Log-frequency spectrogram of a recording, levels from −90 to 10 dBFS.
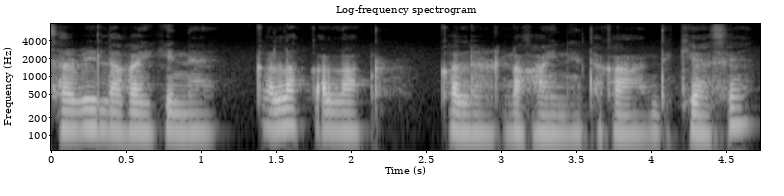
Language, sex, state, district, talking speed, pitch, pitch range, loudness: Nagamese, male, Nagaland, Kohima, 125 wpm, 120 Hz, 115-130 Hz, -22 LUFS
